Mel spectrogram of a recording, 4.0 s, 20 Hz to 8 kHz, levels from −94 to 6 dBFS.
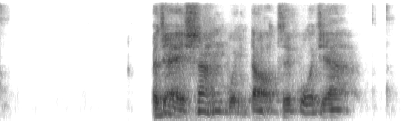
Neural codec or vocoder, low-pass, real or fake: codec, 16 kHz, 4.8 kbps, FACodec; 7.2 kHz; fake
